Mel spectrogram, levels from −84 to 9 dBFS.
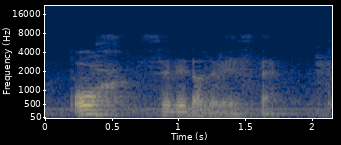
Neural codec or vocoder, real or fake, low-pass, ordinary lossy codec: none; real; 19.8 kHz; AAC, 24 kbps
